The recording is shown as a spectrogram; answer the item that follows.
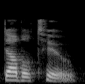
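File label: "double to", English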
